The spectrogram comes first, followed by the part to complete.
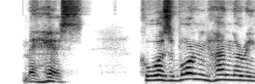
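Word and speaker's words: Mehesz: Cornell Zultan Mahes. M E H E S Z Mahes.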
